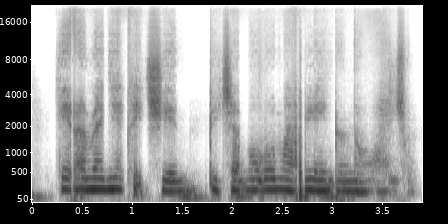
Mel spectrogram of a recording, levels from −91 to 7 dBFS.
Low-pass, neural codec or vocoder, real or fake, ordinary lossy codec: none; codec, 44.1 kHz, 0.9 kbps, DAC; fake; none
